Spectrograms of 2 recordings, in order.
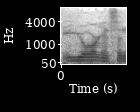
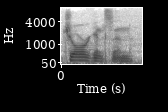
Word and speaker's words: Jorgensen: the Krag Jorgensen and it's Jorgensen with like a why pronunciation by the way it's your Genson not Jorgenson like with a J's Jorgensen also a little other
